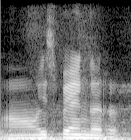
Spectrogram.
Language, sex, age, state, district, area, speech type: Sindhi, female, 60+, Delhi, South Delhi, rural, spontaneous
